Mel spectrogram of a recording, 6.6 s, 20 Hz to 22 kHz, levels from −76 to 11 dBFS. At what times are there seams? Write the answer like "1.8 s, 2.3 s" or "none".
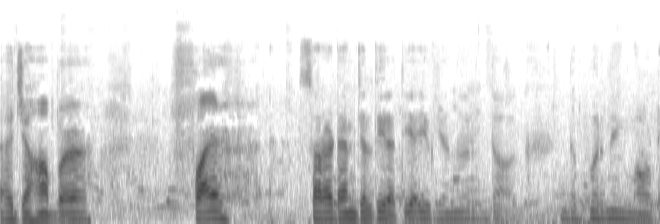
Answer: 4.3 s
